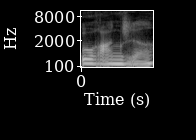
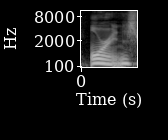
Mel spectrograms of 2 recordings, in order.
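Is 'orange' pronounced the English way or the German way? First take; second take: German; English. First: It is pronounced with a German accent. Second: It is pronounced with an English accent. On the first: "We call it orange. We may have taken the English word and literally just pronounced it German" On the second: "we don't call an orange orange"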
